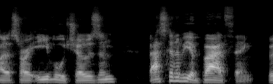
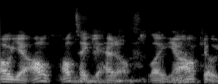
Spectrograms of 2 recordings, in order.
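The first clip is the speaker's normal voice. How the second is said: usual speaking voice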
